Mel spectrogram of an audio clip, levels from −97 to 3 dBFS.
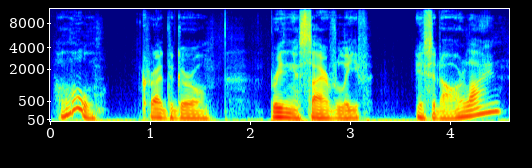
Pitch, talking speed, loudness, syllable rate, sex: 100 Hz, 170 wpm, -19 LUFS, 5.0 syllables/s, male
